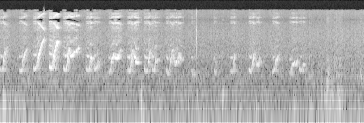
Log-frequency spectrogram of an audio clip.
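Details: Domestic guinea pigs squeaking at a visiting chinchilla, a quick run of short upswept squeaks repeated several times a second, with soft rustling and patter underneath.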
